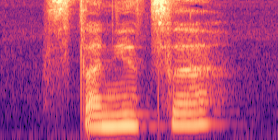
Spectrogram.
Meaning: station (place where a vehicle may stop)
- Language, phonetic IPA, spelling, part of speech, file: Czech, [ˈstaɲɪt͡sɛ], stanice, noun, Cs-stanice.ogg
